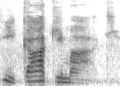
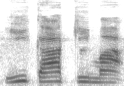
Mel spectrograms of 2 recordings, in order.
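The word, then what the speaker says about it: Iikakimaat: So it's Ee-gawk-ee-mot. Ee-gawk-ee-mot. 4 syllables.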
